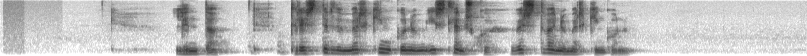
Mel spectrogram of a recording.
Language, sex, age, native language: Icelandic, female, 40-49, Icelandic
